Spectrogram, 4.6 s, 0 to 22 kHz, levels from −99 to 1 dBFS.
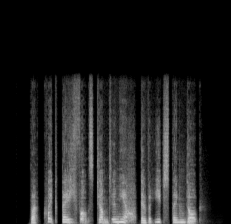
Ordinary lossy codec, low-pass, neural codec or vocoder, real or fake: none; 14.4 kHz; codec, 44.1 kHz, 0.9 kbps, DAC; fake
